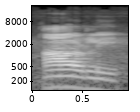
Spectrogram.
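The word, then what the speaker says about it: hourly: एच का sound है बट आली इसके अंदर एच का साउंड नहीं है तो हम इसे सर्कल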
